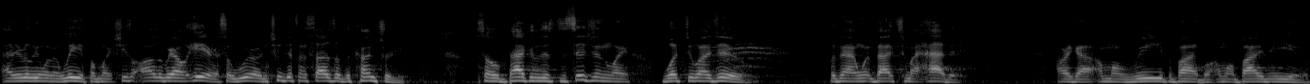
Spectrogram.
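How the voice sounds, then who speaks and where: A man with an American accent talks at a very fast pace in a fairly high pitch, his tone dark and mellow and his pitch variation ordinary. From Chicago. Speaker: preacher. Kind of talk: sermon.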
